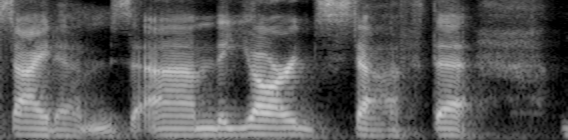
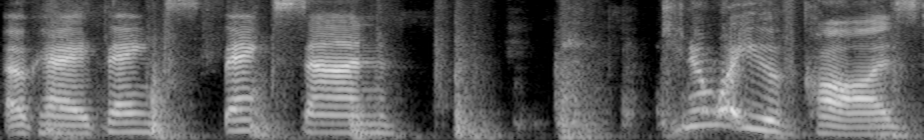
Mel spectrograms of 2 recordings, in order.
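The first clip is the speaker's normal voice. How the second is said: dripping heavy sarcasm, high and sing-song; 5 semitones higher than usual. Answering a commenter who called the speaker Mom: very sarcastic. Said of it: "in a very sarcastic way".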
